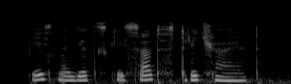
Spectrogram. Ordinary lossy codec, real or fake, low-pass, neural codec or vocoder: none; fake; 7.2 kHz; autoencoder, 48 kHz, 128 numbers a frame, DAC-VAE, trained on Japanese speech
